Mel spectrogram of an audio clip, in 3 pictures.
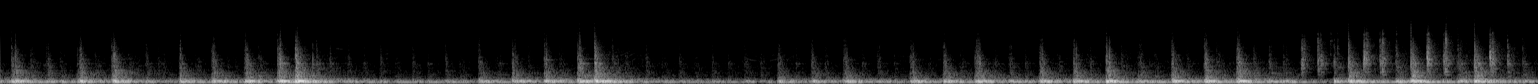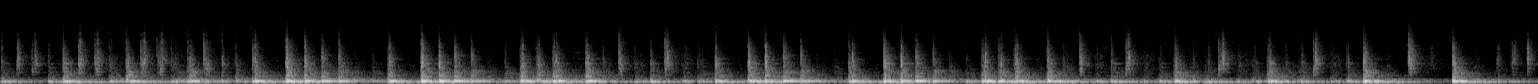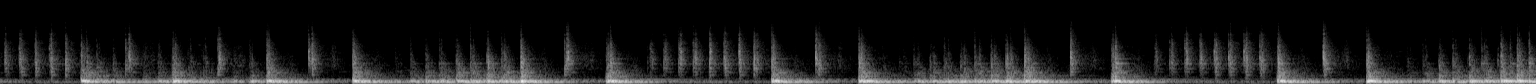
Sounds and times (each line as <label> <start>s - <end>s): traditional Japanese drums played 0.0s - 46.1s
sounds from the city around 41.3s - 45.1s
